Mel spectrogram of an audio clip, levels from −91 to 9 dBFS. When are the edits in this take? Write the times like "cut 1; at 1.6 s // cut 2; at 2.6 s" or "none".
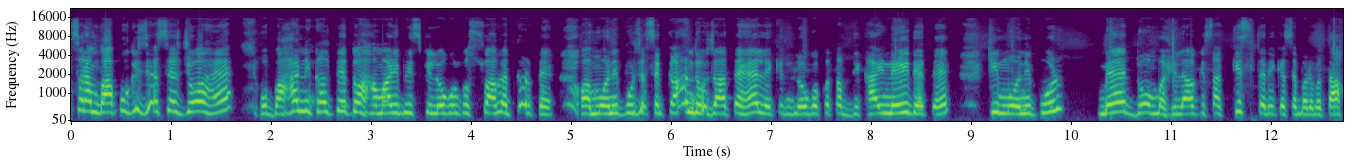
none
